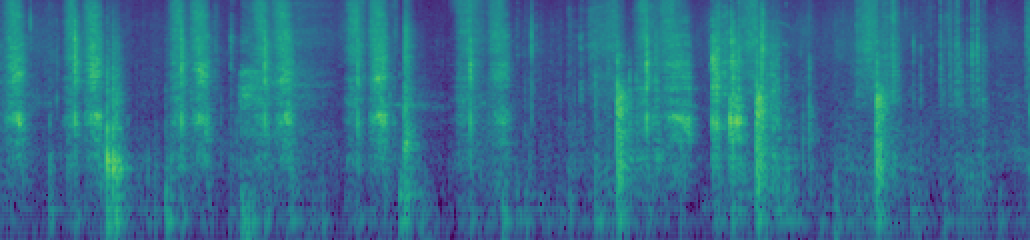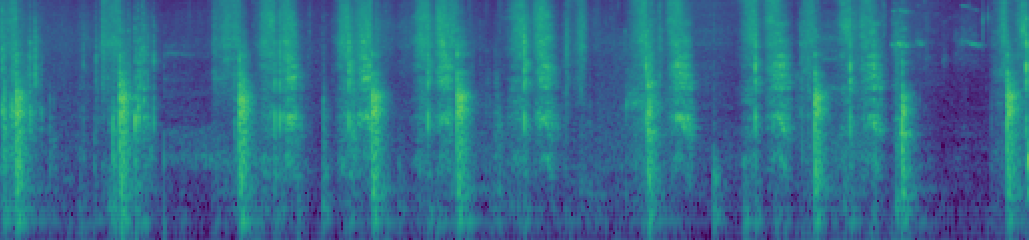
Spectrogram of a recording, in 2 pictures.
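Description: Apples being cut into pieces with a knife on a board in a home kitchen, a steady run of close, crisp chopping strokes repeating for about twenty seconds with short pauses, no talking.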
